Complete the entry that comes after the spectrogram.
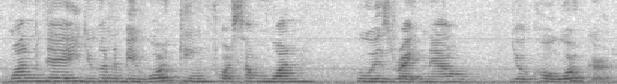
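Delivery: usual speaking voice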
